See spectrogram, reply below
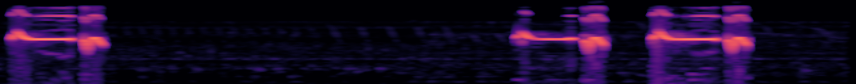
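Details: A red-headed prinia sings one sharp, level whistle ending in a rasp. After about two seconds of silence come two more, slightly rising at the start.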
